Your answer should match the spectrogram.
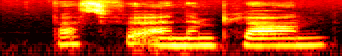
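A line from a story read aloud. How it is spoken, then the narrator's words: Feigned indifference, sighing. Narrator (German): fragte der Priester scheinbar gleichgültig und mit einem Seufzer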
